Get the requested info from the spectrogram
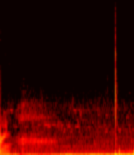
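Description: Low rumble of handling noise on a phone camera's microphone as it is moved, building from about a second in, with one sharp click near the end.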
